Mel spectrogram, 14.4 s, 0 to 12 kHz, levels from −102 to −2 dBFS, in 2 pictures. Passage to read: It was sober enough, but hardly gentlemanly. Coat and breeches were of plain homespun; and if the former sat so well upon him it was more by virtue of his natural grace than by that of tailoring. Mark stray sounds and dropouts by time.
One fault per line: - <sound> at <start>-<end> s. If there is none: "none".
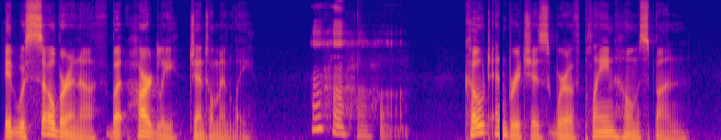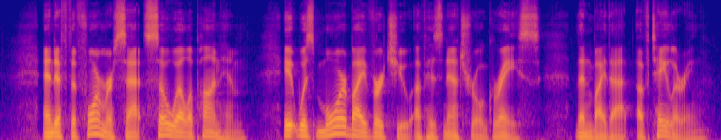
- laugh at 3.1-4.1 s
- dropout at 5.0-5.0 s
